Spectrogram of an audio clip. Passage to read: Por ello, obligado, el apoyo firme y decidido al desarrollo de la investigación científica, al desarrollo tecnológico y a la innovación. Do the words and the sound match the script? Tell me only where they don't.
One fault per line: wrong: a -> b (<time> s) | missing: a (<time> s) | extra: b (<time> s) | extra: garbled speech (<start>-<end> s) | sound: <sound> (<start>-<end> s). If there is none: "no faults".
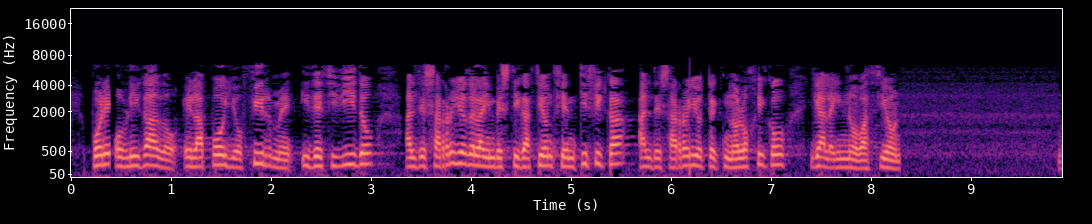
missing: ello (0.3 s)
